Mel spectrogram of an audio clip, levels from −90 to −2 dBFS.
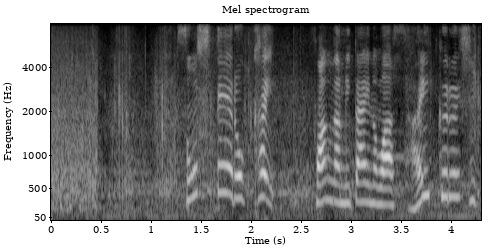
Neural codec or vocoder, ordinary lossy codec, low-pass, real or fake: codec, 16 kHz, 4 kbps, X-Codec, HuBERT features, trained on balanced general audio; none; none; fake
